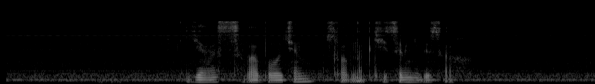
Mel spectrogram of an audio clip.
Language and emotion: Russian, neutral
